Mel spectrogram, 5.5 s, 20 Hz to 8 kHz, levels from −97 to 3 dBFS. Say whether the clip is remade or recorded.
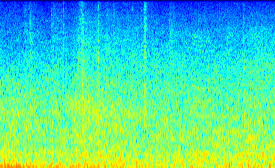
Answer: recorded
